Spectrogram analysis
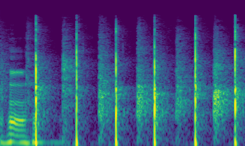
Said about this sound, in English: Wow, applause in the studio. That's crazy.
